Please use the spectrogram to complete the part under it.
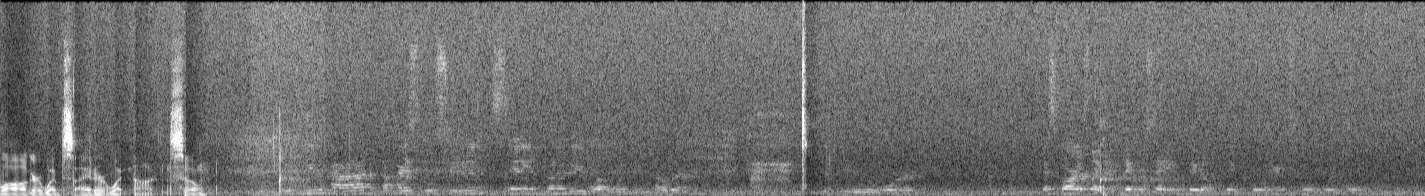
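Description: A man speaks calmly into a microphone over loudspeakers in a large room.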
